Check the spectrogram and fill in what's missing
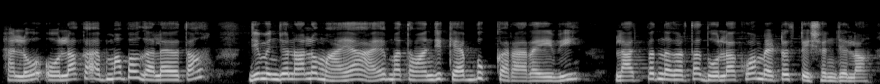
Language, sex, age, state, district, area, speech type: Sindhi, female, 30-45, Delhi, South Delhi, urban, spontaneous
